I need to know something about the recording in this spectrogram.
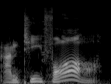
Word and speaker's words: Antifa: sometimes referred to as aunty far which Bray believes has been influenced by the Italian word anti-fascism oh he says auntie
